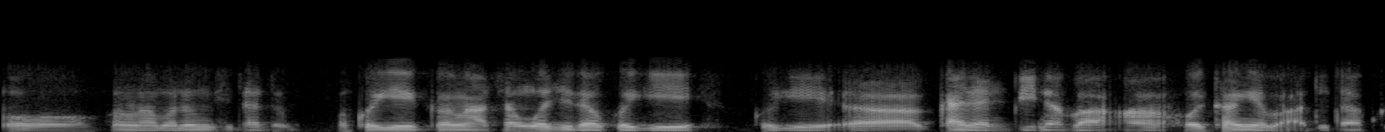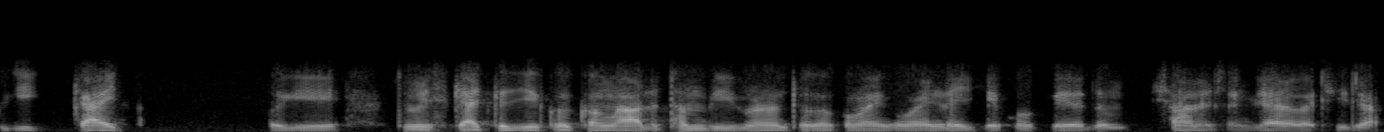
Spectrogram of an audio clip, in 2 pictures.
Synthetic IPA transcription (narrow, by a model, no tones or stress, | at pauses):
okɐŋlamɐnuŋsidɐːdum | ɐkʰojɡikɐŋlat͡ʃɐŋbɐzidɐːkʰojɡiɐkʰojɡikajtanpinɐbɐhojkʰaŋebɐ̰ɐ̰dudɐːkʰojɡikajt̚ | ɐkʰojɡituɾiskajt̚kɐziɐkʰojkɐŋladɐtʰɐmbimanatʰoɡɐkamajɡamajlɐjɡekʰojkejɐdumsanɐsɐŋzaɾɐɡɐtʰiɾa̰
